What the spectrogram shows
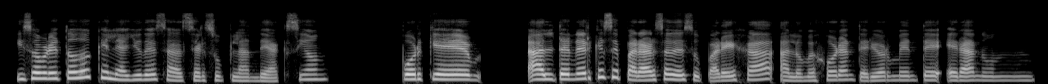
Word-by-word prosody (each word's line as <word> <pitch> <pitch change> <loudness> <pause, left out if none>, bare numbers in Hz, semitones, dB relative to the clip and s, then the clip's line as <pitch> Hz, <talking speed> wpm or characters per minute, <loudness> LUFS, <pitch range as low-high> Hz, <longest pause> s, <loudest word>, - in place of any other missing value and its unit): y 245 - -2
sobre 275 +1 +4
todo, 290 +5 +2
que 300 -2 +1
le 245 -5 +1
ayudes 220 +2 -2
a 190 - 0
hacer 185 +1 -5
su 195 0 -8
plan 170 -3 -6
de 160 -2 -2
acción, 230 +9 -7 0.7
porque, 235 -1 +4
mm, 205 - -11 0.5
al 235 +1 +5
tener 250 +3 +4
que 335 - +1
separarse 215 - +2
de 220 -2 +3
su 200 -4 -5
pareja, 205 +9 -1
a 190 - -2
lo 175 -1 -4
mejor 180 +4 -4
anteriormente 195 -1 -4
eran 190 +1 -1
un 185 0 -11
210 Hz, 155 wpm, -21 LUFS, 185-235 Hz, 0.7 s, al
